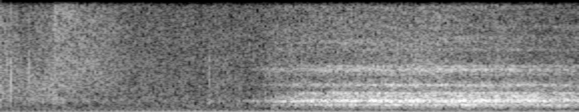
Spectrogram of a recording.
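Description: A person's long breath out through the nose, starting about a second in, over faint orchestral background music holding a low note.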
